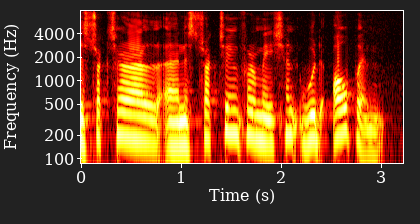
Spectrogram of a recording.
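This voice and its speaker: At a moderate pace, a woman speaks with lively intonation in a dark, mellow tone at a fairly low pitch. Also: very clean recording, silent background. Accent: Spanish. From Spain. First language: Spanish. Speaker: architect and professor. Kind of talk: lecture. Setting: seminar panel. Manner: halting.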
